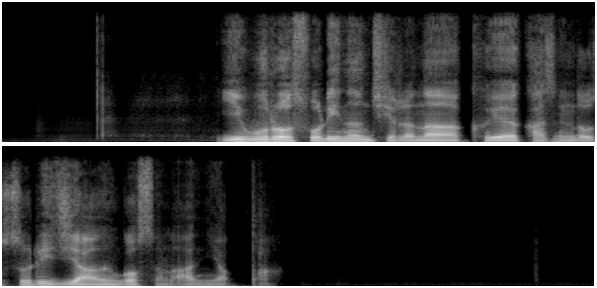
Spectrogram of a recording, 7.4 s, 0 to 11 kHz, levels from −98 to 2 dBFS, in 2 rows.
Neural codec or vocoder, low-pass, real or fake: codec, 16 kHz in and 24 kHz out, 0.9 kbps, LongCat-Audio-Codec, fine tuned four codebook decoder; 9.9 kHz; fake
